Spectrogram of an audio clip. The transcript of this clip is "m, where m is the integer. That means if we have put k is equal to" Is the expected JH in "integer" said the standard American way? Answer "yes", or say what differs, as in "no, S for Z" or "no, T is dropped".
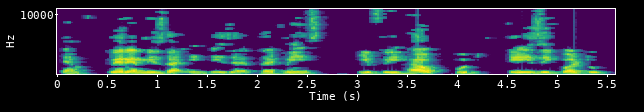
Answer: no, Z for JH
